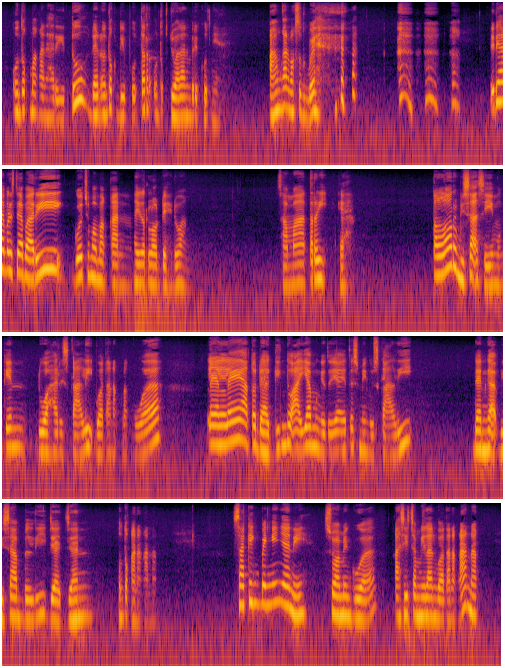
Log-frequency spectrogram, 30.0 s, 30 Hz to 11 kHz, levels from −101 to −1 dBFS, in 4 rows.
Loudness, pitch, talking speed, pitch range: -22 LUFS, 185 Hz, 125 wpm, 165-220 Hz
